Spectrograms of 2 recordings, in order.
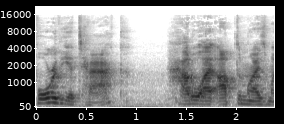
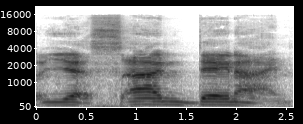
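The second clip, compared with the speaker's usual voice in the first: deep, low, very slow, dragged-out voice; 4 semitones lower, 3 dB louder than usual. Showing how it would sound to introduce himself: Brock Sampson voice. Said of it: "my Brock Sampson voice".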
